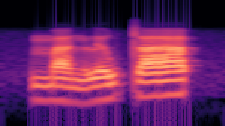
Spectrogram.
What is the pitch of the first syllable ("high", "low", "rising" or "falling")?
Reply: low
